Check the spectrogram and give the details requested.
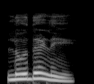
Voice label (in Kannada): "ಲೊದಳೆ", Kannada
